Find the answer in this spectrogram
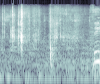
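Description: Plastic bottle squeezed by hand to make the cloud inside reappear, its walls crackling in a few sharp clicks within the first second.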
